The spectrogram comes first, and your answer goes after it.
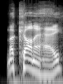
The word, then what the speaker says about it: McConaughey: film as well so this film starring matthew mcconaughey that's how you say it kate beckinsale patricia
